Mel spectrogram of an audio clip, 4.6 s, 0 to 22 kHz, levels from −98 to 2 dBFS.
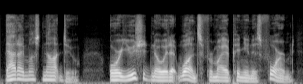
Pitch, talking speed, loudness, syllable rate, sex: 130 Hz, 225 wpm, -17 LUFS, 5.2 syllables/s, female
